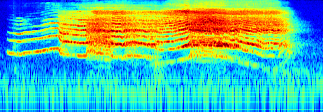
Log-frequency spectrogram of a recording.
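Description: A young girl crying loudly: one long, high-pitched wail that turns harsher after the first moment and breaks off shortly before the end.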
